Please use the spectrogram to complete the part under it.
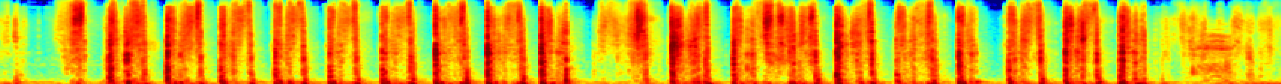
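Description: A deck of cards being riffled and shuffled repeatedly, a rapid series of crisp, close flutters with short pauses between bursts.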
